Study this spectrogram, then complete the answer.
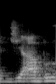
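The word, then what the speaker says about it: Deablo: Não chega, tentaram forçar, botaram um D-E-A-B-L-O, né? Diablo mesmo, né?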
